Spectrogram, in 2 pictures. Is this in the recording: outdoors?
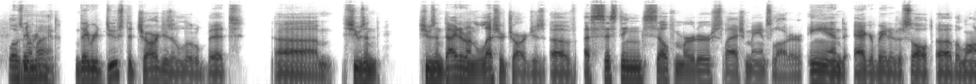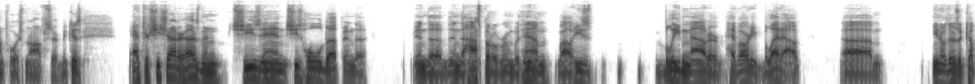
no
